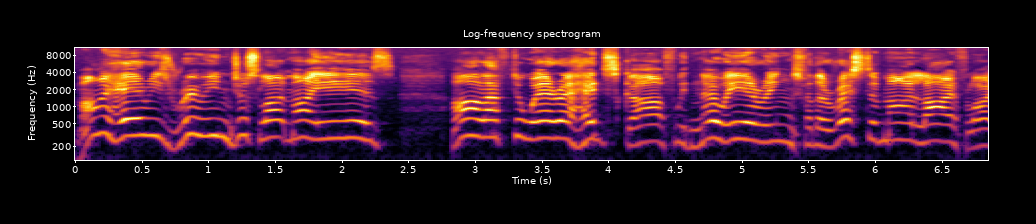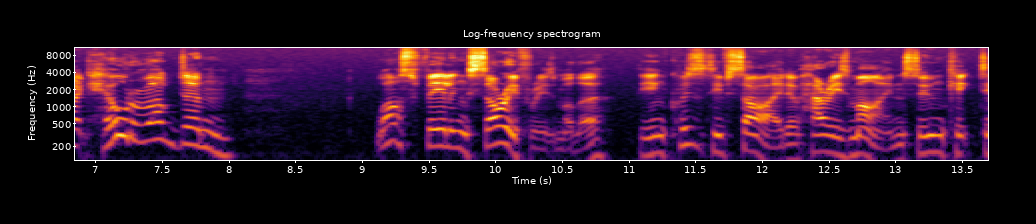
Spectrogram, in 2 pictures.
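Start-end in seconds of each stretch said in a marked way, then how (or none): 0.0-8.0 high, loud panicked wailing; frantic. A narrator's reading. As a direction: fret in a frantic rush. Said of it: "Missus Scramble's frantic voice".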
